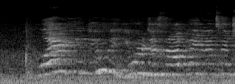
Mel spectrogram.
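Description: A woman's voice speaking in a high-pitched, sing-song way from about half a second in, over a steady low hum.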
